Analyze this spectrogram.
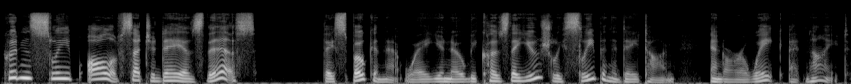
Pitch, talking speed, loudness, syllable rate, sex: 165 Hz, 195 wpm, -20 LUFS, 5.1 syllables/s, female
